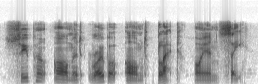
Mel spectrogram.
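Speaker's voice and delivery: deliberately drawn-out words. Reading out a long card name from a pack: said slowly on purpose. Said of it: "I said that slowly on purpose".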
